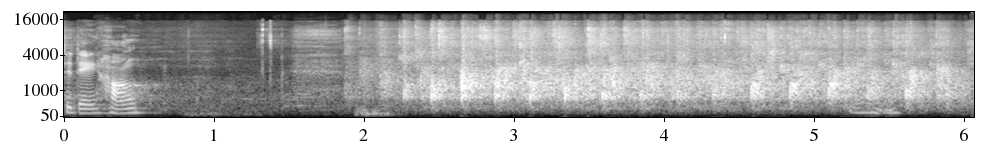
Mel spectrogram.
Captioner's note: applause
